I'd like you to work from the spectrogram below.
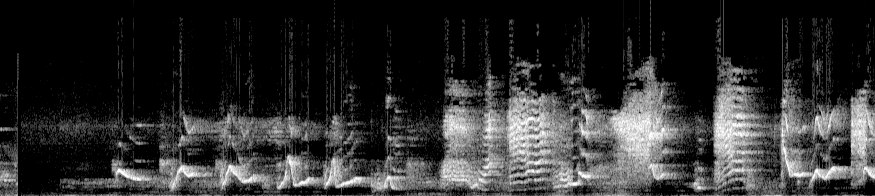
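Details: Samyong bird whistling loud slurred notes that climb and fall, turning into harsh, buzzy chatter, with low rumbling noise in the background.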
